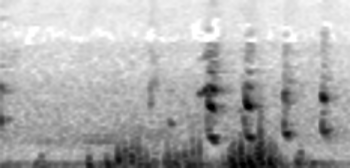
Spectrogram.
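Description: Women laughing hard in short, high-pitched, breathless bursts that grow louder in the second half.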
